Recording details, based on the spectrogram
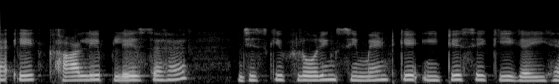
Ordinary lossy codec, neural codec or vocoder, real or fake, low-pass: Opus, 24 kbps; none; real; 5.4 kHz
